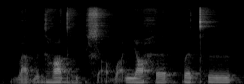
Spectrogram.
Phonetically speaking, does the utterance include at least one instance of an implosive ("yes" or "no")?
no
